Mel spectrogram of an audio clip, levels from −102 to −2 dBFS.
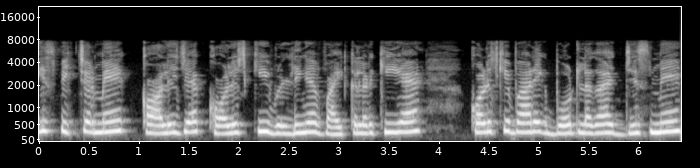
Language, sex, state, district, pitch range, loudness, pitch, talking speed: Hindi, female, Bihar, Patna, 245-290 Hz, -11 LUFS, 270 Hz, 195 wpm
